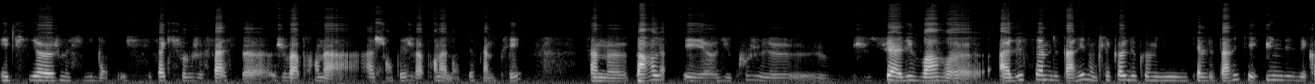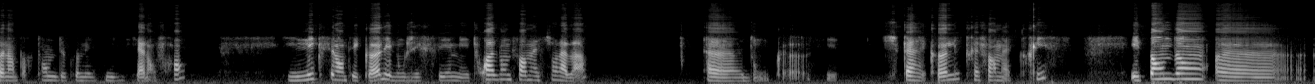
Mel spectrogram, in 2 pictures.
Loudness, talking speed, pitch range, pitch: -24 LUFS, 210 wpm, 170-210 Hz, 185 Hz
